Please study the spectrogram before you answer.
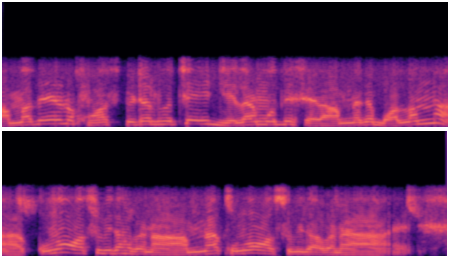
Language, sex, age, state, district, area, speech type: Bengali, male, 18-30, West Bengal, Cooch Behar, rural, conversation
